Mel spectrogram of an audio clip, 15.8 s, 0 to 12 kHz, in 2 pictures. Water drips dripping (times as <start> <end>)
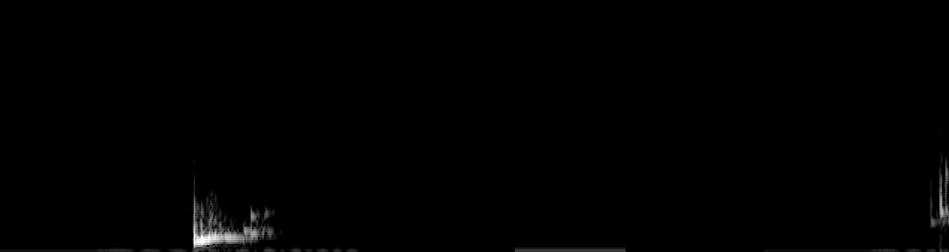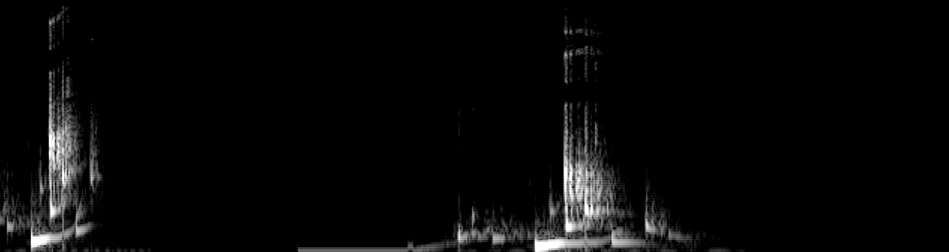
12.4 13.1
